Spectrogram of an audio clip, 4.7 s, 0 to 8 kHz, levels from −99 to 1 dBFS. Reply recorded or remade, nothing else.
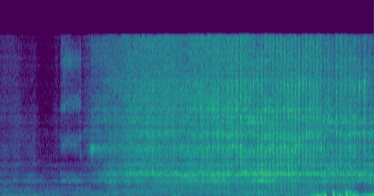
remade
